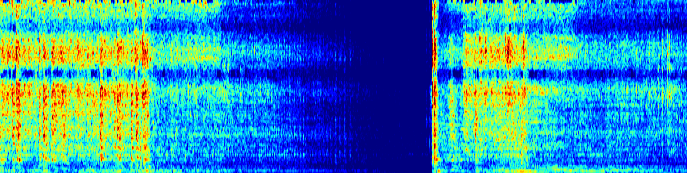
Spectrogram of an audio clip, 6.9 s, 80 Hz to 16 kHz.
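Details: 1968 Ford F100 not run since 2001, after restoring spark at the points: engine catches and revs, fades, fires again unevenly, running only on lawnmower fuel poured in; runs only on priming fuel, fuel starvation suspected.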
